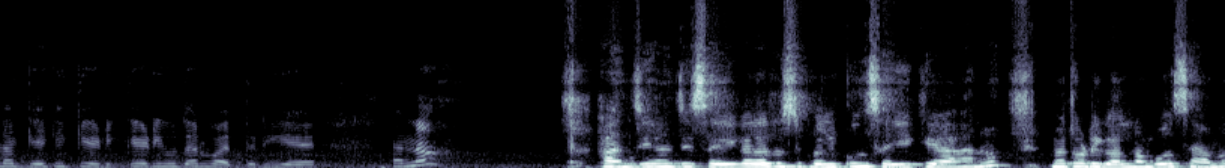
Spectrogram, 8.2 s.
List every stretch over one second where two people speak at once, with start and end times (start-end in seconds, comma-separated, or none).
none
